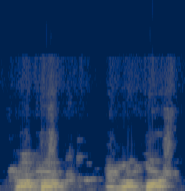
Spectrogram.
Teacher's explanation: The accent, if you want to be one of the cognoscenti and go to yeshiva and impress all your friends there, Rambam is pronounced with the emphasis on the first syllable, Rambam, and Ramban is pronounced with the emphasis on the second syllable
